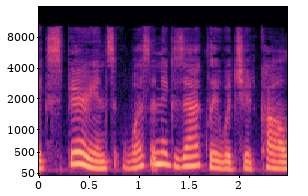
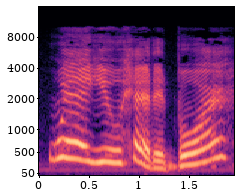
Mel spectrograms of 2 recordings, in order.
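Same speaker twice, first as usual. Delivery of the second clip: slow, drawn-out Southern cop, higher and louder; surly Southern twang; 10 semitones higher, 4 dB louder, much slower than usual. A narrator's reading. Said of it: "indignant and surly, his southern twang".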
